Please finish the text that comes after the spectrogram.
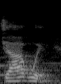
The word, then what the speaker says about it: Yahweh: En hebreo su nombre es YHWH, Yahweh. No tiene vocales, pero en la pronunciación se le pusieron como para poder pronunciar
